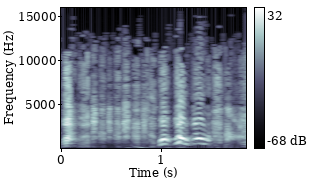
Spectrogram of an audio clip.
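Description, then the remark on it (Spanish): A small dog pants heavily, quick rhythmic breaths rasping in and out without pause, loud and strained, with no talking over it. “Ese perrito, ese perrito parece que se iba a morir.”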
